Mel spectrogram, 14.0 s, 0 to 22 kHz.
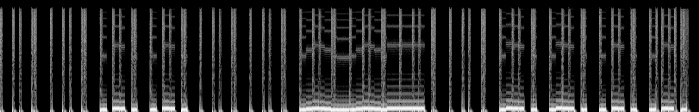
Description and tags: A loopable 8bit nes-soundfonted(?)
